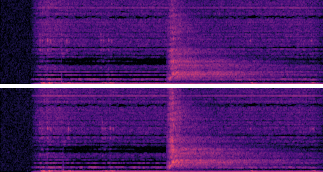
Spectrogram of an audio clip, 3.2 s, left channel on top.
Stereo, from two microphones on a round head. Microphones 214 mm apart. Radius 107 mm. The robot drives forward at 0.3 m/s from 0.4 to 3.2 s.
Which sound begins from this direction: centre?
A zipper, at 1.7 s.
